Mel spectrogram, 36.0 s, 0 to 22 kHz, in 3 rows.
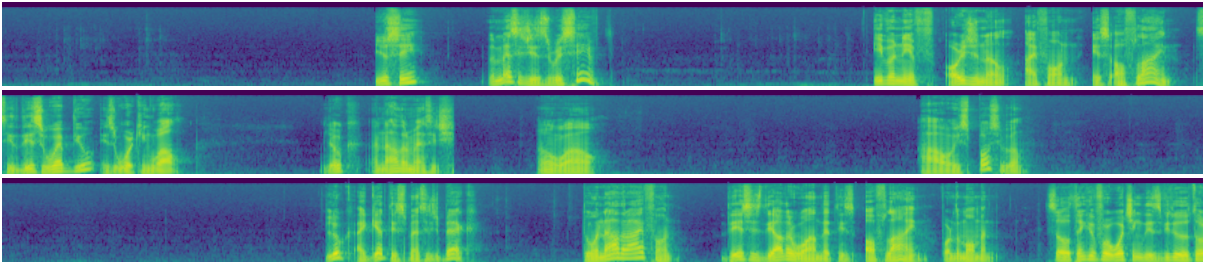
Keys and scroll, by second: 0.0-1.7 typing, 6.7-8.7 typing, 14.1 Return.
